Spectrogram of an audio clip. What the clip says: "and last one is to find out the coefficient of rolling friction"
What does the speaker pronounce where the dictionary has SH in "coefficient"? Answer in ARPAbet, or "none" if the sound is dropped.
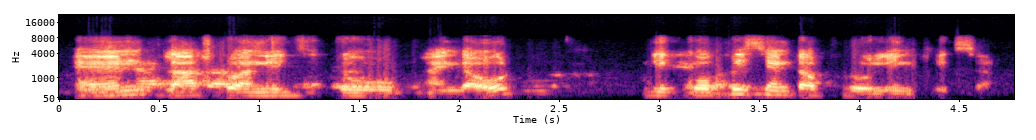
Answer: S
